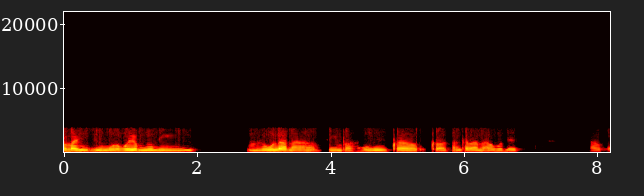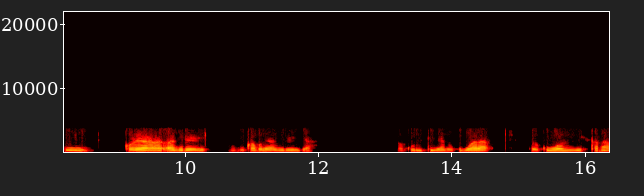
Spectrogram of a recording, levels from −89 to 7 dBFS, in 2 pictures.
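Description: Speech passed through a G.723.1 codec throughout: nothing above 3.8 kHz, a narrow telephone band, and heavy hoarse, muffled coding damage that fits roughly 6.3 kbit/s.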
